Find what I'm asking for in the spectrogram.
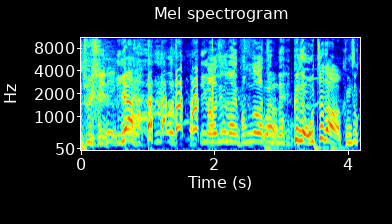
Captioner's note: burst out in laughter at such an unexpected experience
